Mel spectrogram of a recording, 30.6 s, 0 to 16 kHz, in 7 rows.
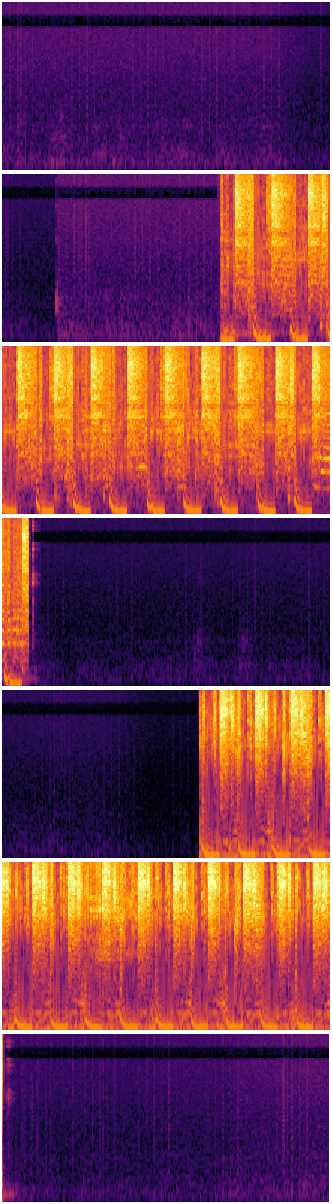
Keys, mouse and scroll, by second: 0.0 Return.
